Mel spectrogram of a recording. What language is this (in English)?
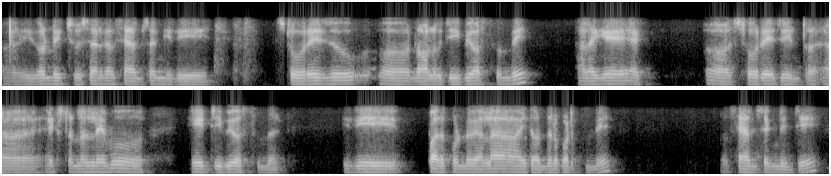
Telugu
